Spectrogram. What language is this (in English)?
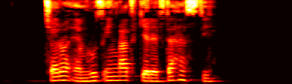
Persian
